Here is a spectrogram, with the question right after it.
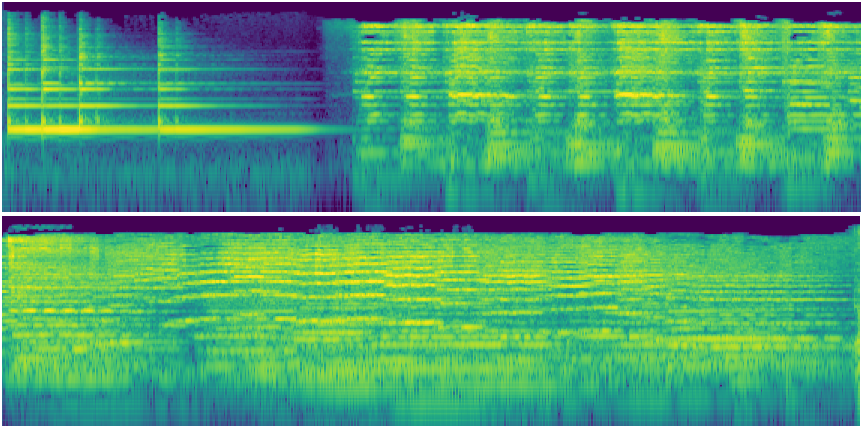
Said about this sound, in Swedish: den lilla speciella eh, jingel-trudelutten som ni hörde är eh, beror det på att nu är det, är det lite av ett julspecial på gång här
